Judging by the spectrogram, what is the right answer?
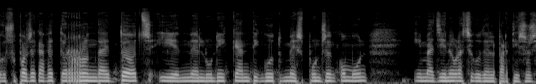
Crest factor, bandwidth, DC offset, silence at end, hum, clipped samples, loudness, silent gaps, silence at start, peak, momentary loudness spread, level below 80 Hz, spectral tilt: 12 dB; 14 kHz; under 0.1%; 0 s; none; under 0.1%; -26 LUFS; none; 0 s; -14 dBFS; 5 LU; -46 dBFS; -6 dB/octave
